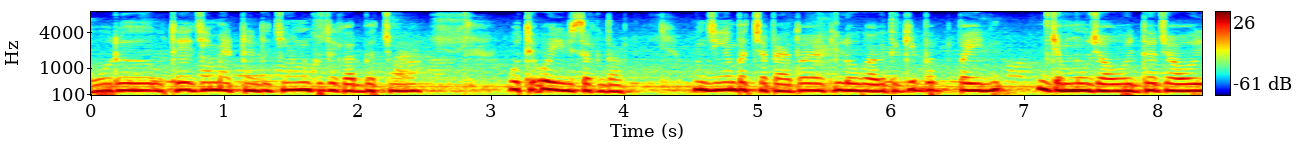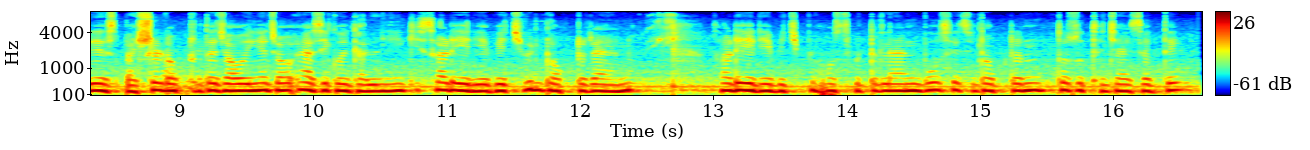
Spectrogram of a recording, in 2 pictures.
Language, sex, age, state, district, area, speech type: Dogri, female, 18-30, Jammu and Kashmir, Jammu, rural, spontaneous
